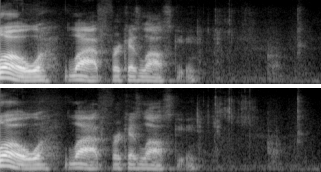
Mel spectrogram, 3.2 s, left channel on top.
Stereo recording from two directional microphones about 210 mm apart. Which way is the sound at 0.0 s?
10° left (ahead or behind).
